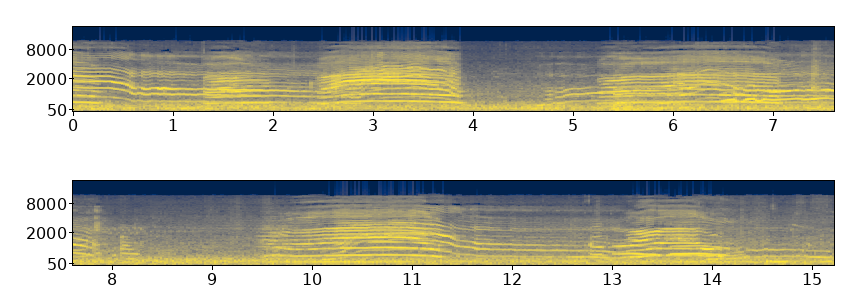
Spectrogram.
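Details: Pet cats fighting at home: four long bouts of loud, bending yowls roughly every four seconds, each swelling into a harsh wail then falling away, with low growling murmur between them.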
